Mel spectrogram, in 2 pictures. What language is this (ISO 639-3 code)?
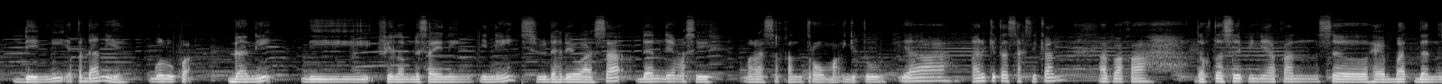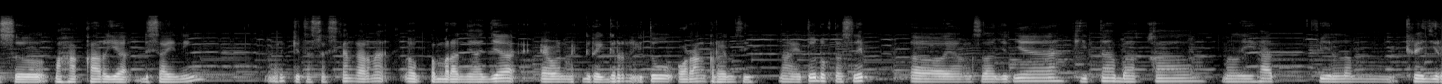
ind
